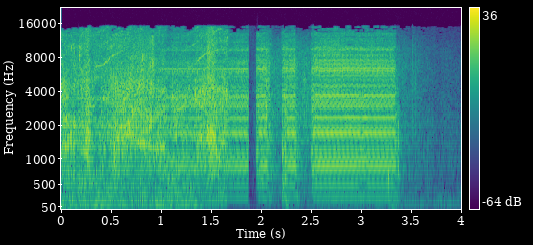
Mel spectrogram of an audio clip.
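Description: A loud, noisy din of music and effects cuts off about two seconds in. An apartment intercom door buzzer follows: a couple of short buzzes, then one steady buzz lasting nearly a second.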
